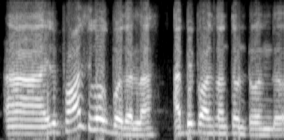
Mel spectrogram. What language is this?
Kannada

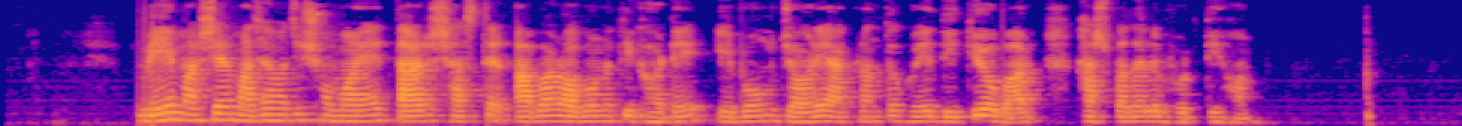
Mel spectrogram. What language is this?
Bangla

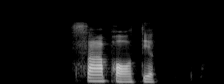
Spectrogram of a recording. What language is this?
Min Nan Chinese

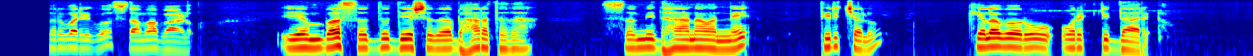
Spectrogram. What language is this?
Kannada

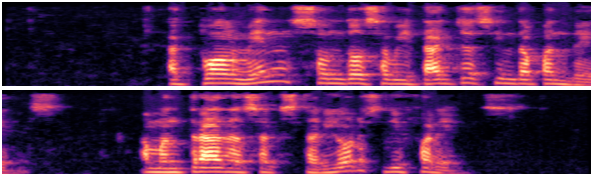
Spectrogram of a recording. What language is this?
Catalan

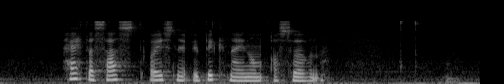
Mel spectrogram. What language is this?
Faroese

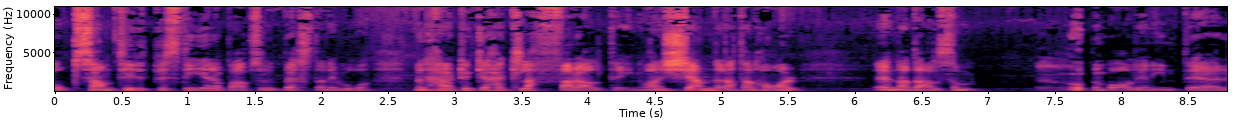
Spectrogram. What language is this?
Swedish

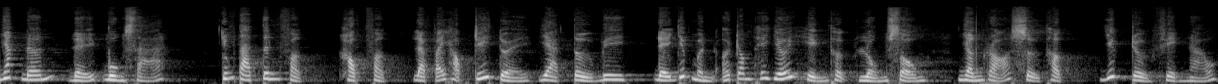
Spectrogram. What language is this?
Vietnamese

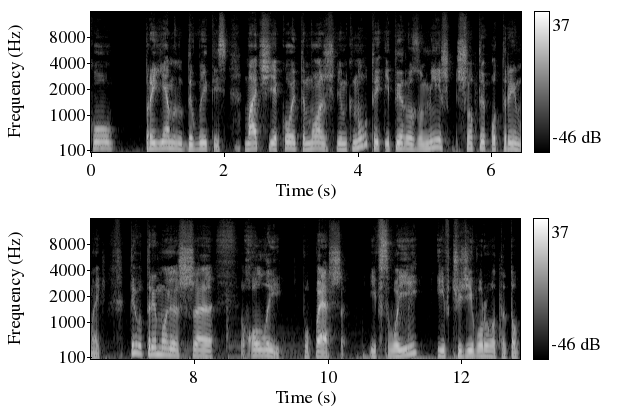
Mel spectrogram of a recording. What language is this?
Ukrainian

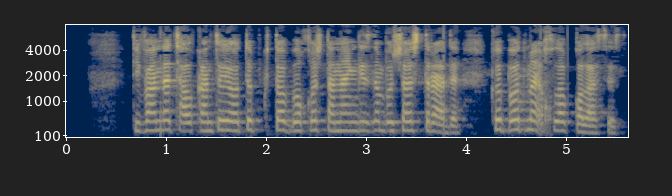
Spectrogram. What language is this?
Uzbek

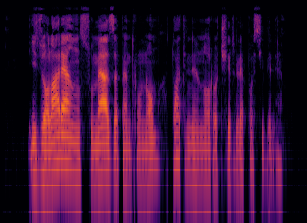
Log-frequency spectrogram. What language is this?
Romanian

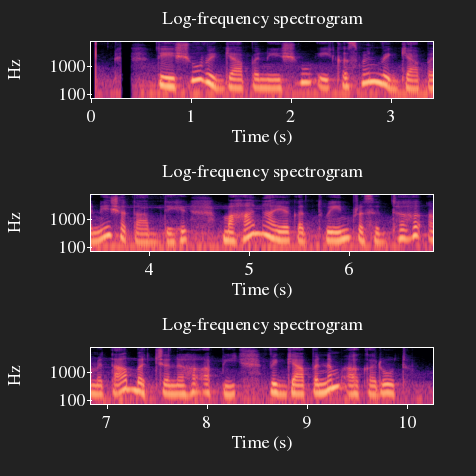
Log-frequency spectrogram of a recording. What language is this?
Sanskrit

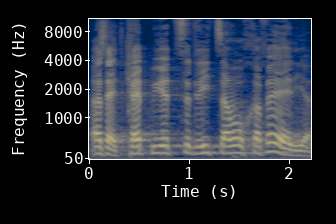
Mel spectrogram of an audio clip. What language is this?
Swiss German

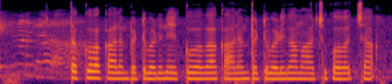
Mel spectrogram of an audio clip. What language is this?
Telugu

